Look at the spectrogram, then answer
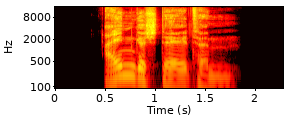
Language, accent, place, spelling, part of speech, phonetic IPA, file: German, Germany, Berlin, eingestelltem, adjective, [ˈaɪ̯nɡəˌʃtɛltəm], De-eingestelltem.ogg
- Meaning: strong dative masculine/neuter singular of eingestellt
